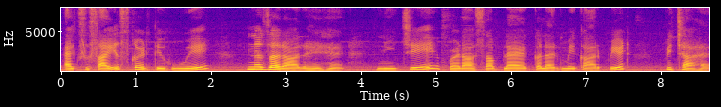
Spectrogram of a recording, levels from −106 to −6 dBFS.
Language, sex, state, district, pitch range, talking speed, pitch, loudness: Hindi, female, Chhattisgarh, Raipur, 185-205 Hz, 110 wpm, 195 Hz, -19 LUFS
